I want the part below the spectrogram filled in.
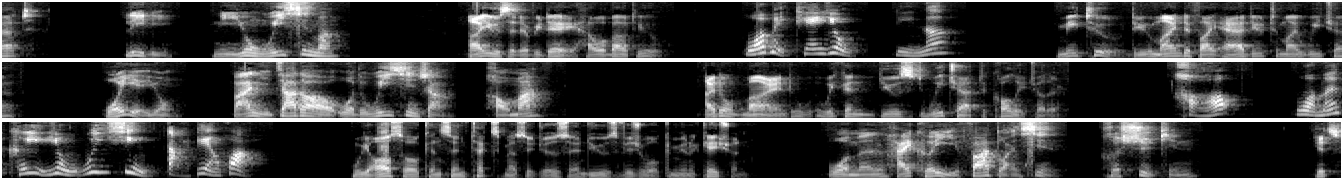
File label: Dialog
